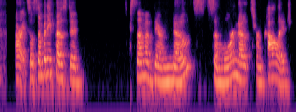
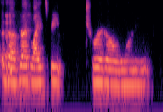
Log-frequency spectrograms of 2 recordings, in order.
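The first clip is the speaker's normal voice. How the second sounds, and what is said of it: Creepy voice. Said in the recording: “creepy voice”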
